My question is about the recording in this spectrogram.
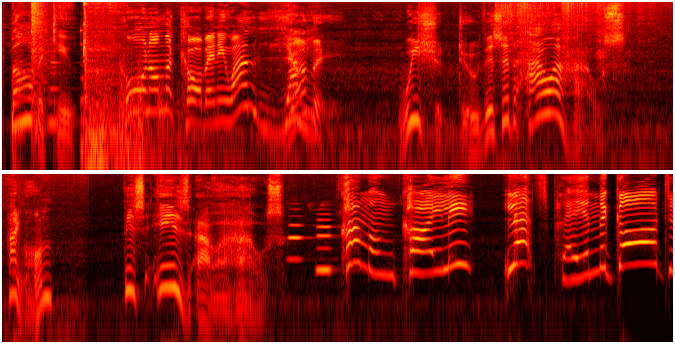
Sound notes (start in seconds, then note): none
